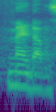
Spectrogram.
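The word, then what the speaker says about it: mesdames: এই বানানটা দেখে নেবে মেসডেম যেটা দেখাচ্ছি আসলে ম্যাডামস উচ্চারণ হবেয়ার ফ্রেন্ডস এই হচ্ছে ফ্রেঞ্চ আর দুটো শব্দ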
